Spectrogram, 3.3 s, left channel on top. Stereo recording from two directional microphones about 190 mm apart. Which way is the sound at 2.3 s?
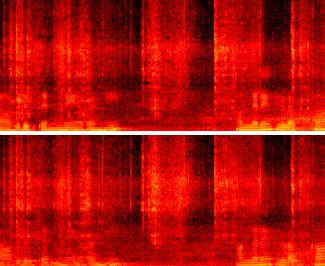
5° left (ahead or behind).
